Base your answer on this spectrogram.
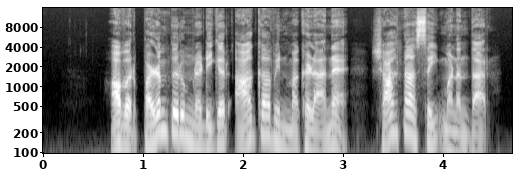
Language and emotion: Tamil, neutral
